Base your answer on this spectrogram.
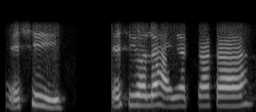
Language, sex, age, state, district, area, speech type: Bengali, female, 30-45, West Bengal, Howrah, urban, conversation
